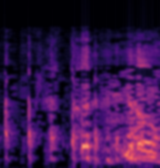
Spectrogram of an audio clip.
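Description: A man's voice: a few short breathy sounds, then laughter from about a second in.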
